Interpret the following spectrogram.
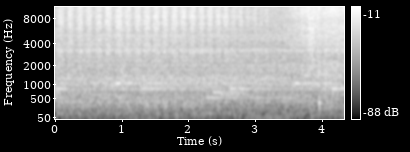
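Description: Pencil shading on paper: graphite scratching across the sheet in rapid, regular back-and-forth strokes.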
